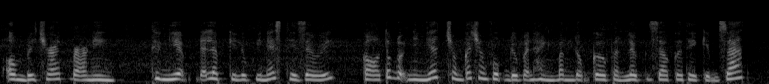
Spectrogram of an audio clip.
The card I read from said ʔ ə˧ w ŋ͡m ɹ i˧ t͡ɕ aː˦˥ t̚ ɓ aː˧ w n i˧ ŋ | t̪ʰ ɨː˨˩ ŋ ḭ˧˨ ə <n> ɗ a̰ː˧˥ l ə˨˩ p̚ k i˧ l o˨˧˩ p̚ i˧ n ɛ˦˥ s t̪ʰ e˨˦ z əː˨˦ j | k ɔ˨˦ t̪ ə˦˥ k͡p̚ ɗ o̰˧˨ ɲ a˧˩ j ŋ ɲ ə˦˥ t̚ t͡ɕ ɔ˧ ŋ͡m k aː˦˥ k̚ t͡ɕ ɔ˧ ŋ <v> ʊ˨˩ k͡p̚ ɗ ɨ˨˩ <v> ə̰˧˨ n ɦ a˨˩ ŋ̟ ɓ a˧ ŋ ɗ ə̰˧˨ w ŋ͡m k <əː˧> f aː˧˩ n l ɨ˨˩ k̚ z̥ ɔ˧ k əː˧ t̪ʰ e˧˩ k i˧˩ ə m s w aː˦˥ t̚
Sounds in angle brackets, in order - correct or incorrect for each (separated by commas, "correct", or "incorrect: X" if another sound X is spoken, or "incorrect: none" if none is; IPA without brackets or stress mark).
incorrect: m, incorrect: f, correct, correct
